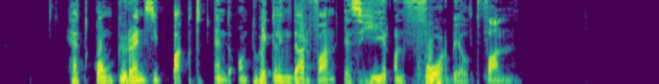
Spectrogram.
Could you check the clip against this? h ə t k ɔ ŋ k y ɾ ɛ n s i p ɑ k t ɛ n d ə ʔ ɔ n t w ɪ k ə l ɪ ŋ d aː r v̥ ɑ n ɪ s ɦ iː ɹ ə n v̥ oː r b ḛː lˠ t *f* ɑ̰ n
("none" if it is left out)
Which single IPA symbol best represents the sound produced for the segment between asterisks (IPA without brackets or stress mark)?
f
